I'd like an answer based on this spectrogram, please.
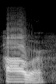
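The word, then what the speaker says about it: hour: यहाँ पे एच ओ यू आर, इसका प्रोनाउंसिएशन कैसे होता है, आवर, इसका हावर नहीं होता।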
